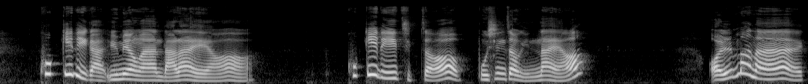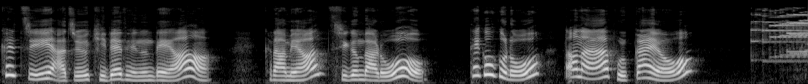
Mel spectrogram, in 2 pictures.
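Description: A young woman speaks brightly and with animation into a microphone.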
